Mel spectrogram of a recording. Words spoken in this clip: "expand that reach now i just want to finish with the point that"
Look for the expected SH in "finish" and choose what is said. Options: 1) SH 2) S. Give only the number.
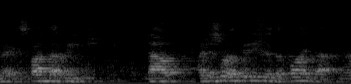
1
